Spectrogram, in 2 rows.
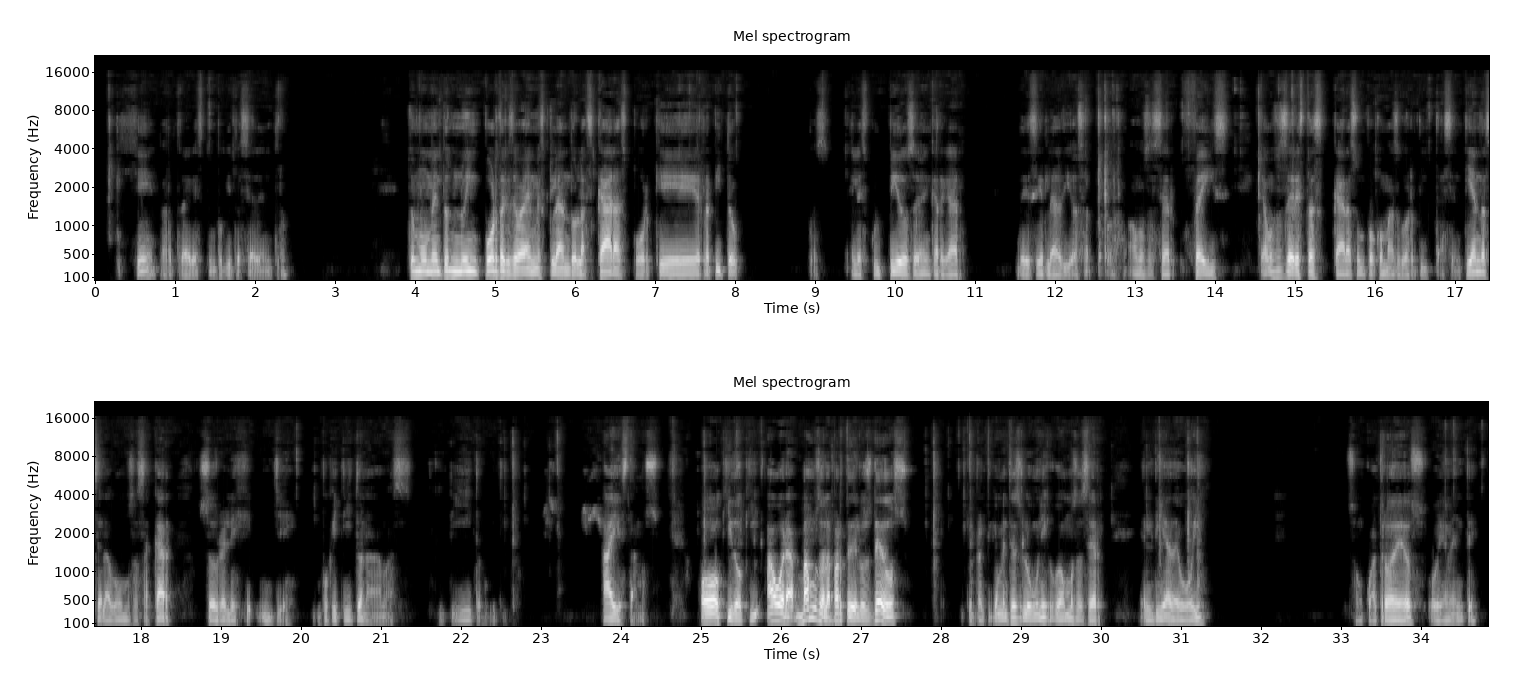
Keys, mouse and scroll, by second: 0.5 g, 1.7 click, 2.1-4.9 middle drag, 4.9-5.5 scroll up 1, 5.5 middle click, 5.9-6.8 scroll up 1, 7.6 right click, 8.4-9.6 drag, 9.7-12.9 middle drag, 13.0 ctrl+Tab, 13.9 click, 14.6 right click, 15.1 shift+right click, 15.5-16.6 shift+middle drag, 17.0-20.5 drag, 20.5-23.1 middle drag, 23.8-24.1 shift+scroll down 1, 24.4 middle click, 25.5 shift+middle click, 25.9 shift+scroll up 1, 26.7 middle click, 27.9 middle click, 29.7 click, 30.5 click, 30.5 scroll down 2, 31.4 ctrl+r, 32.1 scroll up 2, 32.7 scroll up 2, 34.7 click.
